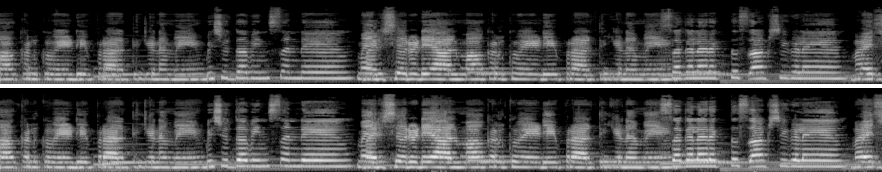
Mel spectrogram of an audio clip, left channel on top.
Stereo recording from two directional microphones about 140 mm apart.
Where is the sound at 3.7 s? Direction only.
60° right (ahead or behind).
